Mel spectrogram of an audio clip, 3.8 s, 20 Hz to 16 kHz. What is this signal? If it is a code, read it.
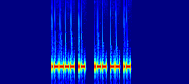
Morse code, heard as a keyed tone, about 46 wpm, 700 Hz. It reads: 1A WMA
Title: Field Day Exchanges - 45wpm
